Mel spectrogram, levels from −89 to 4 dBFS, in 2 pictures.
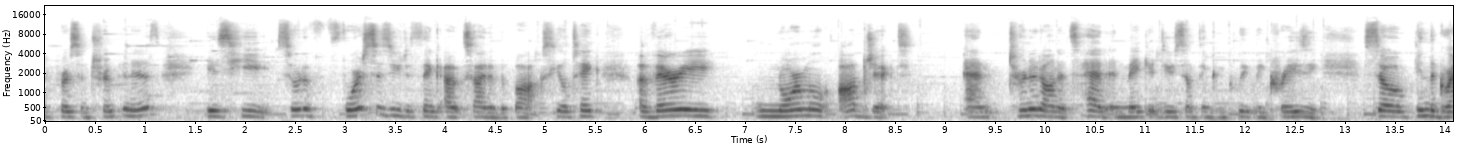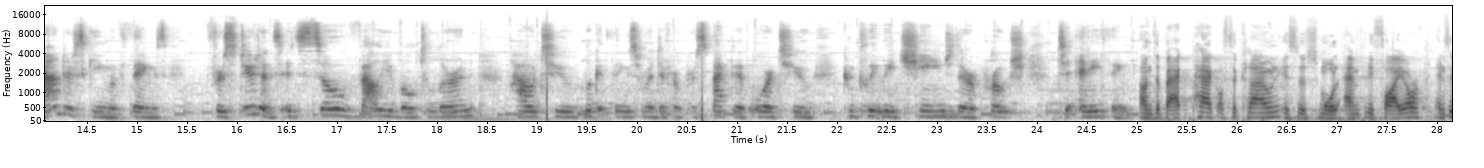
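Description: At 19.09 s and again at 20.64 s a loud pop cuts in, each lasting about 20 ms and peaking roughly 20 dB and then 15 dB above the surrounding sound, which continues underneath. Each is a single sharp thump, likely from a voltage step such as a switch or static discharge. On a waveform each shows as a tall isolated spike. On a spectrogram each appears as a thin vertical stripe spanning all frequencies.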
